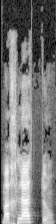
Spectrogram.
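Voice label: "maxla" plural, Archi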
